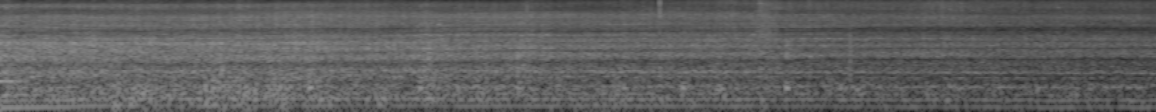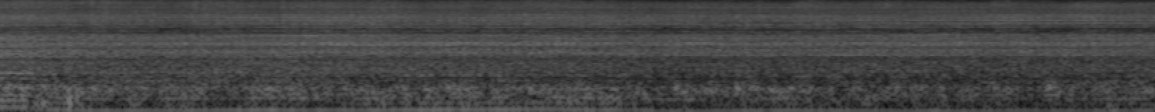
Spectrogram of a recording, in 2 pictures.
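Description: Small tractor's engine running steadily as it pulls a mini round baler through the hay, growing fainter as the rig moves away.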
